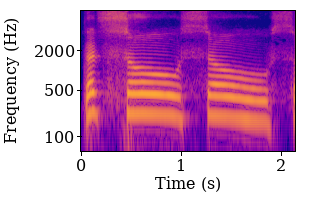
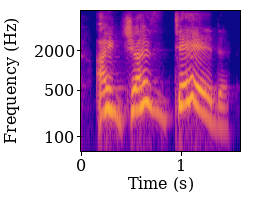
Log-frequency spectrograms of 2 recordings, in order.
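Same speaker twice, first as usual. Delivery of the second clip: freaked-out, high-pitched talking back; 6 semitones higher, 4 dB louder than usual. Retelling own reply when told to go clean: imitating own freaked-out reply. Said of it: "I freaked out".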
